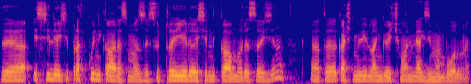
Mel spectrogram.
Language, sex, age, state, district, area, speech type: Kashmiri, male, 30-45, Jammu and Kashmir, Pulwama, rural, spontaneous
